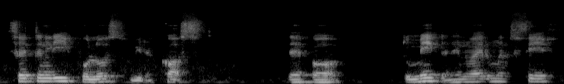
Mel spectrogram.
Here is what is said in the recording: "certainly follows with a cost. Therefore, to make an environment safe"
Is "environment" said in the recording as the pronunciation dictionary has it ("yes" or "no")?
yes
